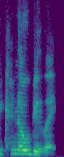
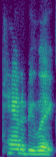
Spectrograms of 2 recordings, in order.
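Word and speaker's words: Canobie Lake: it's called canopy lake if anybody else sees the way it's spelled they say kenobi lake but it's pronounced canopy lake so i can't get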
